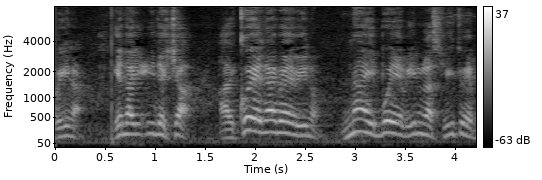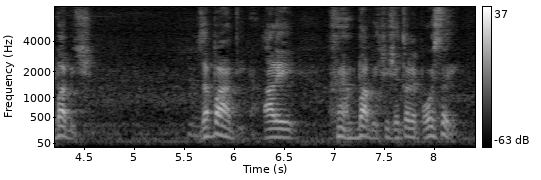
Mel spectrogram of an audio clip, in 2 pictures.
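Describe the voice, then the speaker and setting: A man with a Dalmatian accent speaks at a fairly quick pace in a high voice, his intonation lively and broken by long, frequent pauses. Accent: Dalmatian dialect of Croatian. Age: 80s+. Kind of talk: casual conversation over lunch.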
